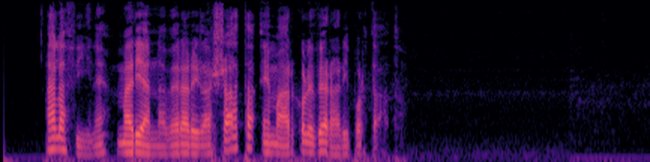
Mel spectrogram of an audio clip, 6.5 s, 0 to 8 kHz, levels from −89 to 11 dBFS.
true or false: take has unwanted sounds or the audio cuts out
false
